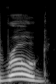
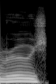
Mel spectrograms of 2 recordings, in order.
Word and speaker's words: Rouge: I thought her name was Rogue. I only figured out how to pronounce her name properly when that movie Moulin Rouge came out.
